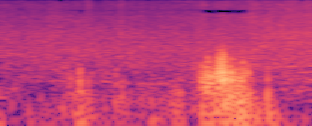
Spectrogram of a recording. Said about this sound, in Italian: l'audio ok ragazzi perché c'è un po' di vento e eh, sono con le, con le AirPods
